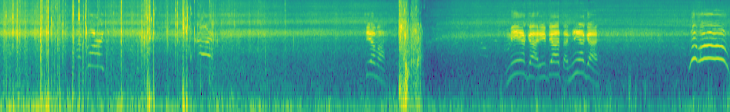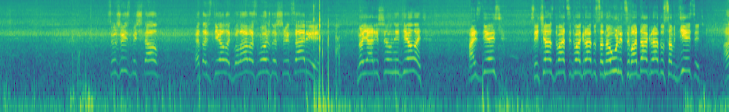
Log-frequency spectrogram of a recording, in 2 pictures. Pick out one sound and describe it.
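Water rushes and pounds loudly close by.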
